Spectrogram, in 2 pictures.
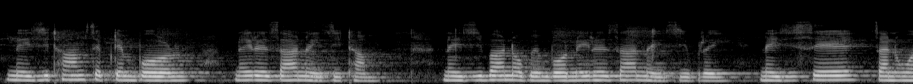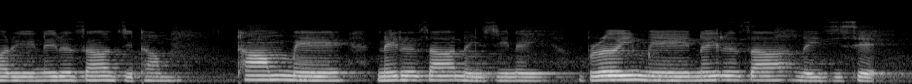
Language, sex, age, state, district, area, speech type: Bodo, female, 18-30, Assam, Chirang, rural, spontaneous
